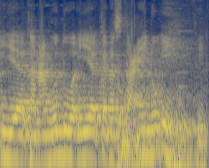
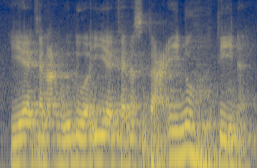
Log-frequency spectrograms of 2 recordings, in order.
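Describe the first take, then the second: First: Ihdina starts separately with its own glottal stop. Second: Ihdina is joined smoothly to the preceding word. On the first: The speaker calls it wrong. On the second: The speaker calls it right. "Jadi langsung sambung"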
